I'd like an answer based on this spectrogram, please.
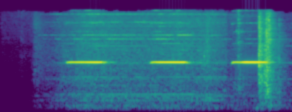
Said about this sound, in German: Dieses Geräusch lässt aufatmen. Die Türen schließen, der Zug fährt ab. Im besten Fall pünktlich und ohne Störungen.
